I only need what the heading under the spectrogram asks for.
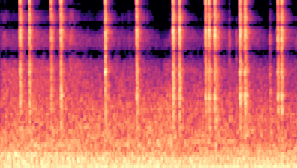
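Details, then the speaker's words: Cessna main gear axle loose where it attaches to the strut through one bolt, rubbing and popping: sharp irregular pops and clicks, several a second, over a low rumble; sounded like it came from the cockpit. "okay well it is definitely the axle where it attaches to the strut through that one bolt there so you can hear so you can actually see where it's been rubbing and popping there and there"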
